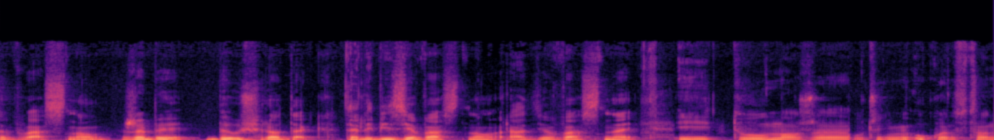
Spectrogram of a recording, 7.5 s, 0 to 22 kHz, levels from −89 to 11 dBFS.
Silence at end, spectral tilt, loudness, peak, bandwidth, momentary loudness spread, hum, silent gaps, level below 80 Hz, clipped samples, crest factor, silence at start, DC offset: 0 s; -6.5 dB/octave; -20 LUFS; -4 dBFS; 16 kHz; 9 LU; none; none; -36 dBFS; under 0.1%; 16 dB; 0 s; under 0.1%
